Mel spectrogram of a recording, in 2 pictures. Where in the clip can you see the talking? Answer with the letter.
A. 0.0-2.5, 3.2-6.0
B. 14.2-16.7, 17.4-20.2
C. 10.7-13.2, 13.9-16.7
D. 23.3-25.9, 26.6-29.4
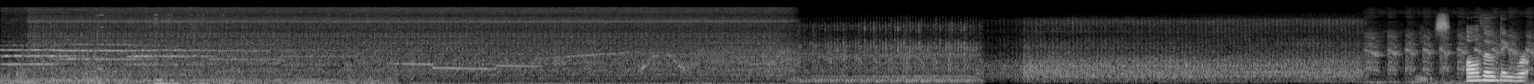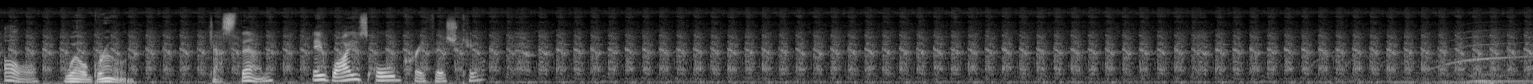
B.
